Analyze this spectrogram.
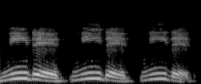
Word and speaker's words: needed: Pronounce the E and include. Needed.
